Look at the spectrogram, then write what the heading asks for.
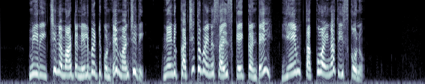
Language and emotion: Telugu, angry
